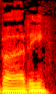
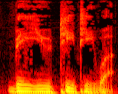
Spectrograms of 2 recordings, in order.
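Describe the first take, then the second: First: The middle consonant is a d sound. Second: The middle consonant is a t sound. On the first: The speaker calls it right. "But I think they pronounce it Buddy" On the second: The speaker calls it wrong. "so not BUTTY"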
